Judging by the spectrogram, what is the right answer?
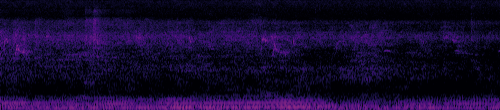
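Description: A few short bird chirps over a steady low mechanical hum, like a distant motor running.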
